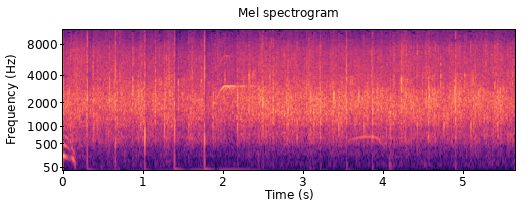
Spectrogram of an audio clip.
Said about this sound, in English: I think we should clap now, don't you? It was amazing.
